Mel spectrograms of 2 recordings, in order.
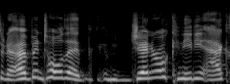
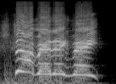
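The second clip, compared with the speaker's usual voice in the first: high, loud shout; sudden loud outburst; 13 semitones higher, 12 dB louder than usual. Pretend. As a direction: yell it in high-pitched protest. Shouts at being hit.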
